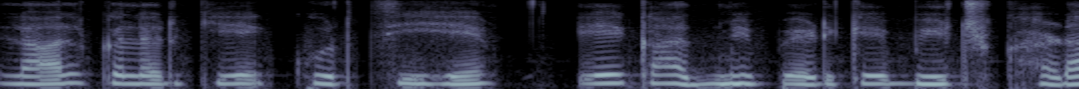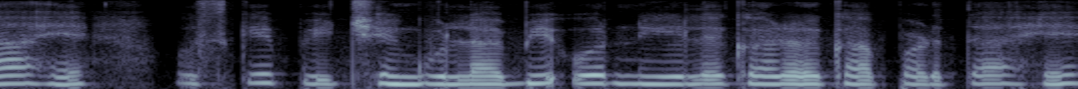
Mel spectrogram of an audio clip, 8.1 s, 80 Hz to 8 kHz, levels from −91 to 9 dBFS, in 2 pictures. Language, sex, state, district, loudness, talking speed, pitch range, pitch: Hindi, female, Maharashtra, Pune, -30 LUFS, 155 wpm, 245-270 Hz, 260 Hz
